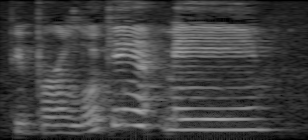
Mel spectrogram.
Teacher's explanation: C'est la non-prononciation du T. Donc, on a un arrêt dans les glottes. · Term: glottal stop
